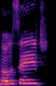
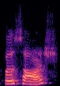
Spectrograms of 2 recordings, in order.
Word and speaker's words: Bowsage: So, tell us a little bit about Bose or am I saying it correctly? I may not be. Just uh give us a little education. What would you like us to know about your methodology? So it's bassage just like massage with the bowen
